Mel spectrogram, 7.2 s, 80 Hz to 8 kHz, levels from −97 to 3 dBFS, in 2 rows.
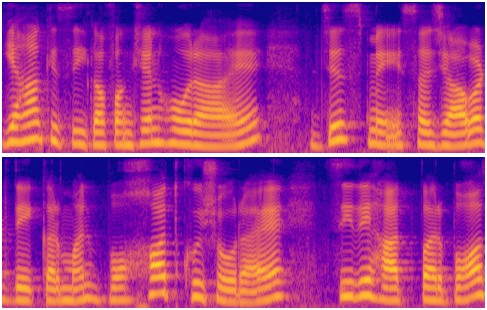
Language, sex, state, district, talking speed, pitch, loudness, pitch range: Hindi, female, Delhi, New Delhi, 175 wpm, 205 Hz, -16 LUFS, 190-245 Hz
